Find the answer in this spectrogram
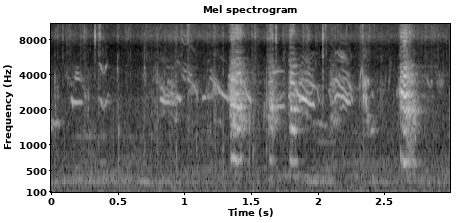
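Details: Caged desi chickens on a rooftop, agitated and eager to get out and be fed, give sharp high-pitched clucks and squawks in uneven bursts, loudest near the middle and the end, over a faint steady hum.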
